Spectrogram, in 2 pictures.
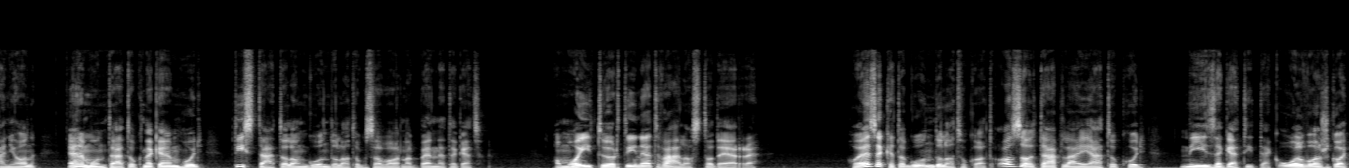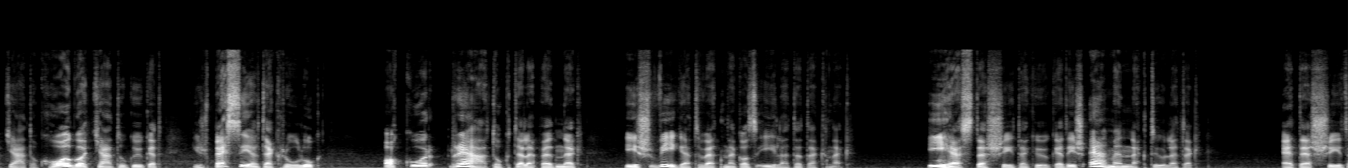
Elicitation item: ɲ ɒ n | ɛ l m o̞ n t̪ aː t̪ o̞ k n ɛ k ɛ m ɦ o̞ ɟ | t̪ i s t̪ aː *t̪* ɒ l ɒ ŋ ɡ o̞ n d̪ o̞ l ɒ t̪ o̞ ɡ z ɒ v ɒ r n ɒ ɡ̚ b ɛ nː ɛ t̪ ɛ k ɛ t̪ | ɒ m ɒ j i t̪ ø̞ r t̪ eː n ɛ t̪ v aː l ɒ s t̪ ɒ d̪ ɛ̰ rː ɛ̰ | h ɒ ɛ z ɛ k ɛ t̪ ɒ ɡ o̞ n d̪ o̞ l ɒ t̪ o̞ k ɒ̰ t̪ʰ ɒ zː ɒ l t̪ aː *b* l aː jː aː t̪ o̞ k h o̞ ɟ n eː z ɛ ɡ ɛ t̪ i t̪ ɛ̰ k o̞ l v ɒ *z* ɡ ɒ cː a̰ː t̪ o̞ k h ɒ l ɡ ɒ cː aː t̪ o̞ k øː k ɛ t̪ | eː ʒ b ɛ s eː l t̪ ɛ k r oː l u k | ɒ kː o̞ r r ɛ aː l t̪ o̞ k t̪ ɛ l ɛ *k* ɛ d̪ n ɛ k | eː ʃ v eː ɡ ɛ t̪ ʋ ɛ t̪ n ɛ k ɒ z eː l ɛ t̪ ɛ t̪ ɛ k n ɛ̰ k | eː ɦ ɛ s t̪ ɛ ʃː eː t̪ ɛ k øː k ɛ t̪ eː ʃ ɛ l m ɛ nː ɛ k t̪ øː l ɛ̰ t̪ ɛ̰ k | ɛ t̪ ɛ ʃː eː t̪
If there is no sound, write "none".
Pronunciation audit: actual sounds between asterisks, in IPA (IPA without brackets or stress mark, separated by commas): t̪, p, ʒ, p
